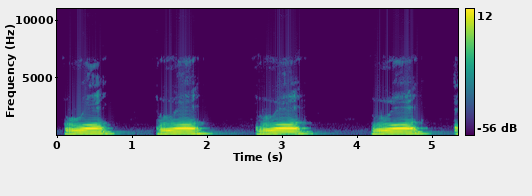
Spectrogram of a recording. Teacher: র হচ্ছে জিহ্বার আগা, জিহ্বার উল্টা পিঠ। র হচ্ছে জিহ্বার উল্টা পিঠ উপরের সাথে লাগাইয়া।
